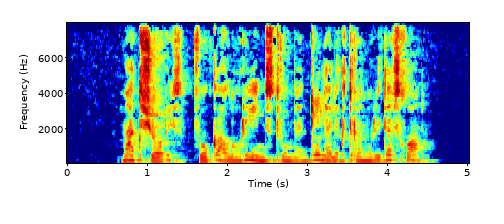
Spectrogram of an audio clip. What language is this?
Georgian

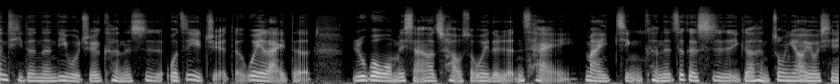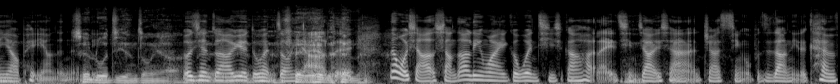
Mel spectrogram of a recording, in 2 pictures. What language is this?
Chinese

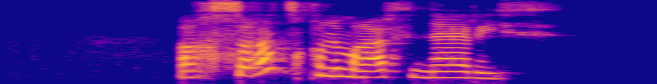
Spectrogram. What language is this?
Kabyle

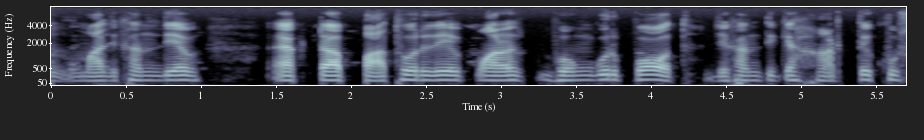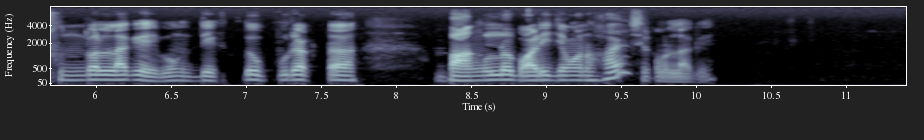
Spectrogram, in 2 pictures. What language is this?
Bangla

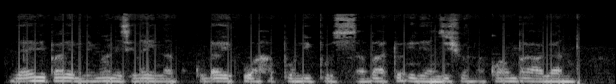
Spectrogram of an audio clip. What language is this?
Swahili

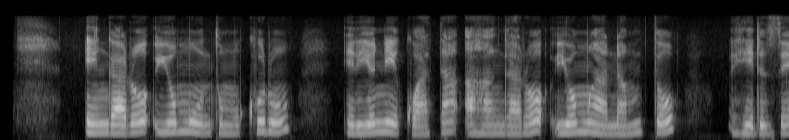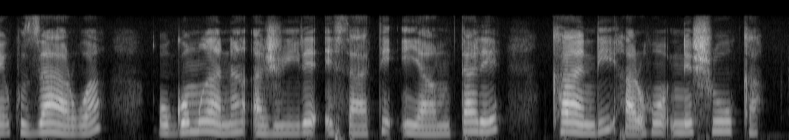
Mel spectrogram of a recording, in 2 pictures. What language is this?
Nyankole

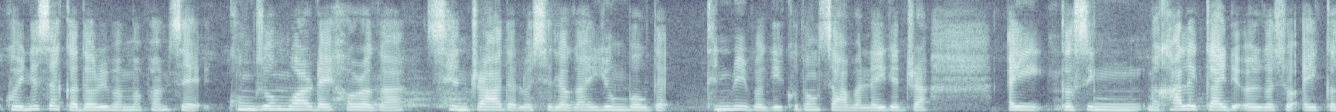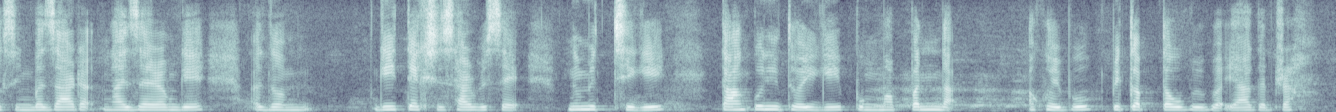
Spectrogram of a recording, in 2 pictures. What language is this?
Manipuri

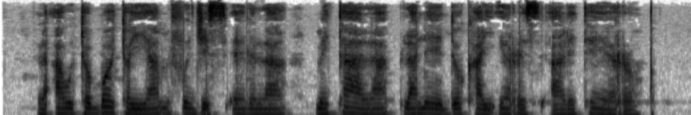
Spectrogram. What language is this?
Esperanto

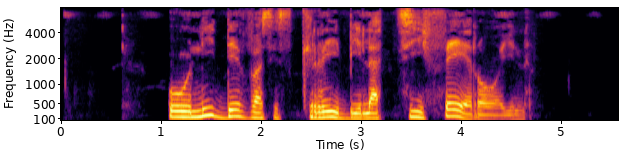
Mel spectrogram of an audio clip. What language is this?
Esperanto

